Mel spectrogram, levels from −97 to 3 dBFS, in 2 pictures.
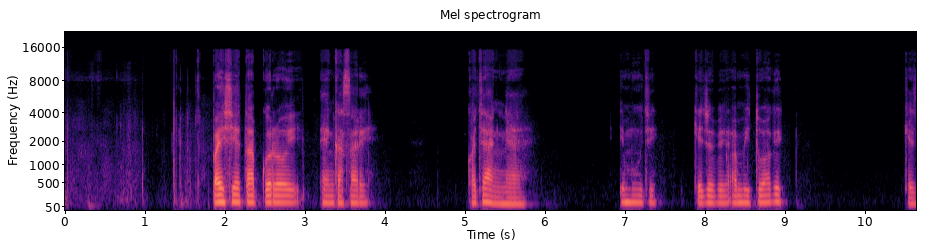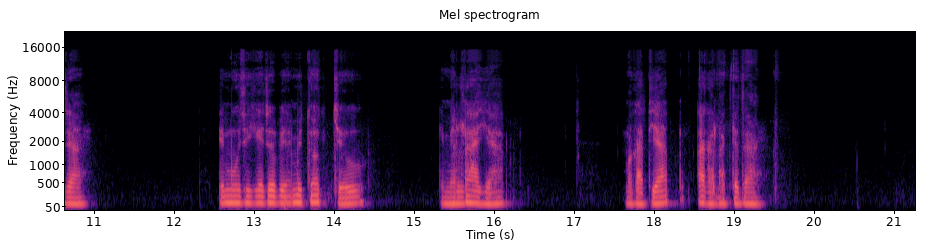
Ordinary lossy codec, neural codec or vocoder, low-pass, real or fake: Opus, 24 kbps; none; 14.4 kHz; real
